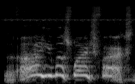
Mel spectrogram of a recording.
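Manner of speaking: very high, slow sing-song mock voice. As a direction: parody a know-it-all pushing a channel. Mocking people's news advice.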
